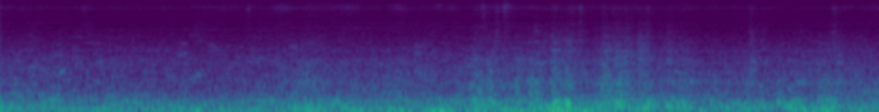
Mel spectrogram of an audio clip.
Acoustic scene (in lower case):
subway train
